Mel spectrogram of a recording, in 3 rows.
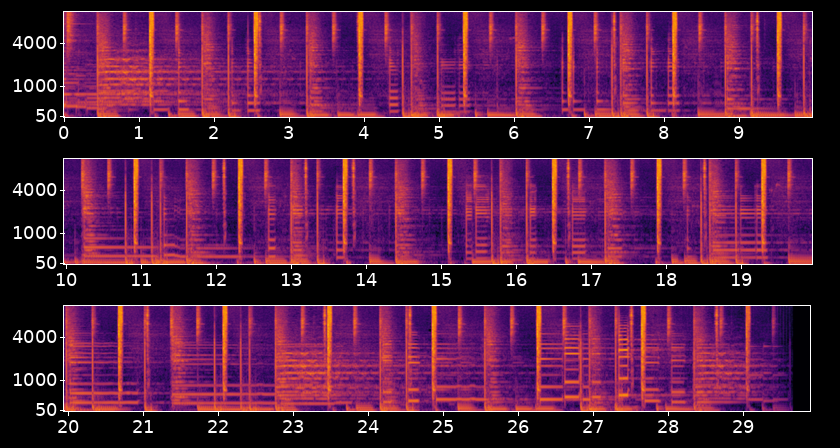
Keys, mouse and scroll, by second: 2.7 click, 4.0 click, 6.9 click, 7.4 click, 9.3 click, 12.2 click, 13.3 click, 13.9 click, 16.8 click, 18.6 click, 21.1 click, 23.6 click, 24.6 click, 27.6 click.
